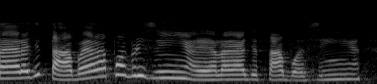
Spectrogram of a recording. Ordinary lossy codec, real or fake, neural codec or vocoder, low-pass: none; real; none; 7.2 kHz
